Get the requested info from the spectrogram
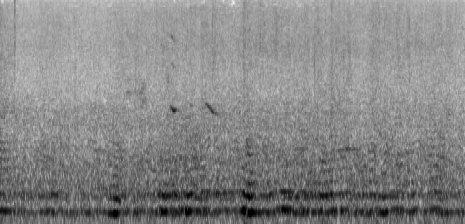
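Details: Honey bees at the entrance of a top bar hive, leaving and landing as they fly out to forage for nectar; a steady low drone with a strong hum band and its overtone, swelling briefly as single bees pass close.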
